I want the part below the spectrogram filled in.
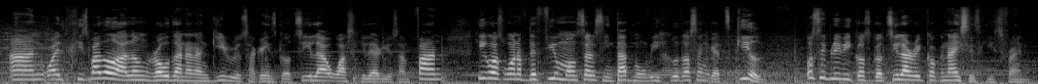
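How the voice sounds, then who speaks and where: A young man narrates in a high, very animated voice. His delivery is emphatic and punchy, full of exclamations and crude asides. Faint music plays under his scripted voice-over. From Argentina. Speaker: countdown video host.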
